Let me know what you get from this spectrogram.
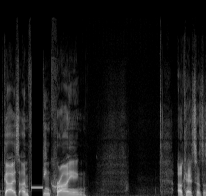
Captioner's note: beep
